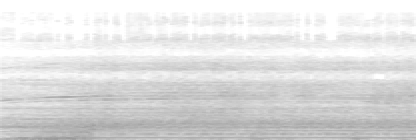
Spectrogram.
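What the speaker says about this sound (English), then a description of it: "And I will just take a little battery-powered blower." A small battery-powered blower runs steadily while drying a Hot Rod Deluxe amp, giving a constant, loud whooshing whir with no letup and no speech.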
